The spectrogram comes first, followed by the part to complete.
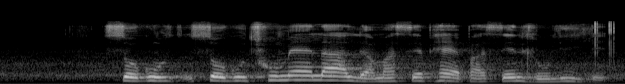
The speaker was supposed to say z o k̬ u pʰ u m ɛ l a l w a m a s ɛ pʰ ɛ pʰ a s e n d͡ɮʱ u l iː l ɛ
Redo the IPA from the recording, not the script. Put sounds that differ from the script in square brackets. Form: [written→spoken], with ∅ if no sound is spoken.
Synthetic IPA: [z→s] o k̬ u [pʰ→tʰ] u m ɛ l a l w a m a s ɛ pʰ ɛ pʰ a s e n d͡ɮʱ u l iː l ɛ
